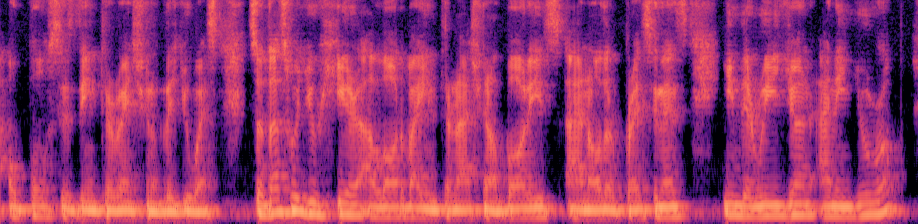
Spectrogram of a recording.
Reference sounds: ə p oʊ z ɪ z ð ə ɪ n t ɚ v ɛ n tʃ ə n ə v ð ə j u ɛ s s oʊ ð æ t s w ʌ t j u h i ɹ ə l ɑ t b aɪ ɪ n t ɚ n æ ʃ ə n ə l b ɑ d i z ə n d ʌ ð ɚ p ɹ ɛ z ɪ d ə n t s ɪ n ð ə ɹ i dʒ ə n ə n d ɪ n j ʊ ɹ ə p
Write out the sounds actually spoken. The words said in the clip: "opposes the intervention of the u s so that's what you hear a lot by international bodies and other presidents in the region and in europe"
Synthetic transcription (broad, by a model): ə p oʊ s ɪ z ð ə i n t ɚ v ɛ n ʃ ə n ə v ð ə j u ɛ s s oʊ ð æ t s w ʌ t j u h i ɹ ə l ɑ t b aɪ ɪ n t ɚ n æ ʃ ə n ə l b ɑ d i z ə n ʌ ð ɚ p ɹ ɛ s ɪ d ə n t s ɪ n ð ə ɹ i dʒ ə n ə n ɪ n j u ɹ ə p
